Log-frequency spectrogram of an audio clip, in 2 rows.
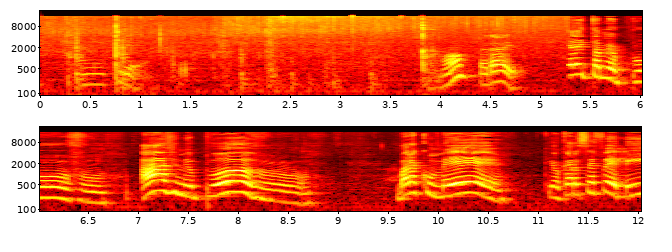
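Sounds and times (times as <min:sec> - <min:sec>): food sizzling in a pan: 0:00.0 - 0:05.6.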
